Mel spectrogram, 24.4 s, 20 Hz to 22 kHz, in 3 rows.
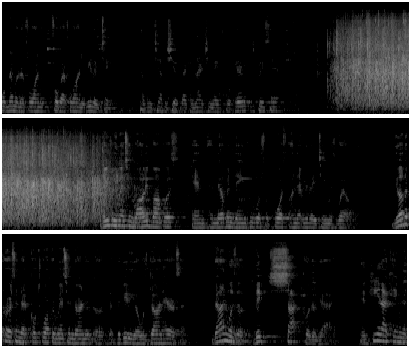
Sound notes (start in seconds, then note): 6.4 applause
